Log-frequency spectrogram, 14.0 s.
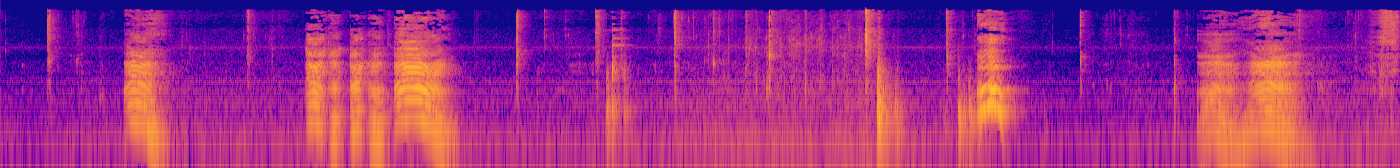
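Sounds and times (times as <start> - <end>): person humming mm: 1.2 - 1.8, 12.0 - 13.2
mouth clicks and smacks: 10.7 - 11.0.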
